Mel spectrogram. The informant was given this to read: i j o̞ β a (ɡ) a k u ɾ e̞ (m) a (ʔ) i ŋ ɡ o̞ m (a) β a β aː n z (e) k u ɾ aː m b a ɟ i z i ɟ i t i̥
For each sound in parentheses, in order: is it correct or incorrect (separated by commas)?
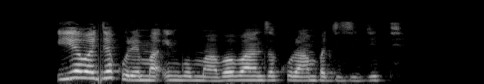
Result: incorrect, correct, correct, correct, incorrect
